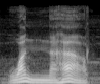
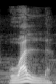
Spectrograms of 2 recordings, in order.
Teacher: We know now it's a sun letter. So the lam becomes silent and we read it as wan-nahar and not wal-nahar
